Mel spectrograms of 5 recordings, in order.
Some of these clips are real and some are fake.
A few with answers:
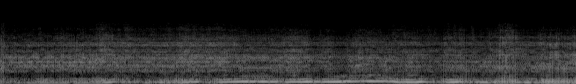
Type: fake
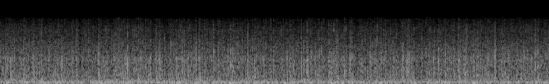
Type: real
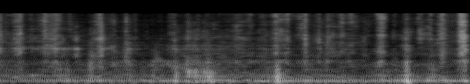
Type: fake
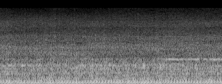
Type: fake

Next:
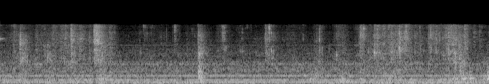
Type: real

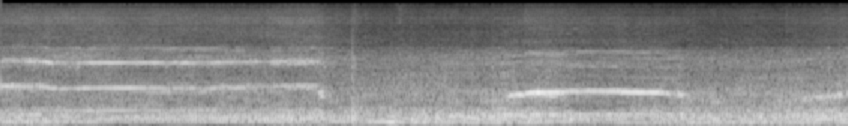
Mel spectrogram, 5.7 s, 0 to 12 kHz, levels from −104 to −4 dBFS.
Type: fake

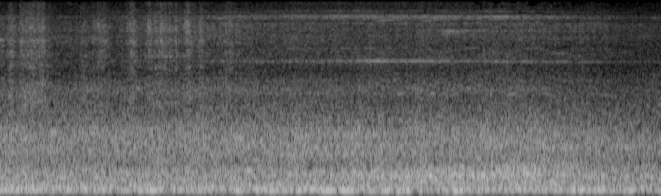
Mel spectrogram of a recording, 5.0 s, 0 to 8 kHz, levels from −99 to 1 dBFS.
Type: real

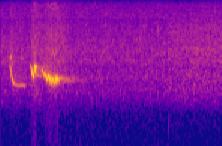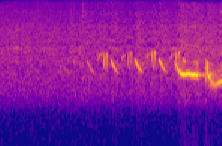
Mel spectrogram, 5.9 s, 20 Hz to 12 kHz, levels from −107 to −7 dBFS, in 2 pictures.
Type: real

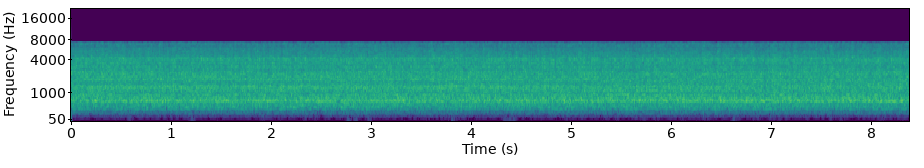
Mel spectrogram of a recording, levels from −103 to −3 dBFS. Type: fake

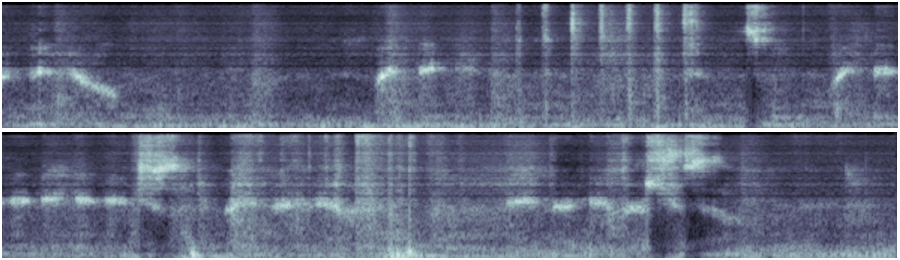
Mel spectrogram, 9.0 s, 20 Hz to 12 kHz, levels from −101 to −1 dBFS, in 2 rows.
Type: fake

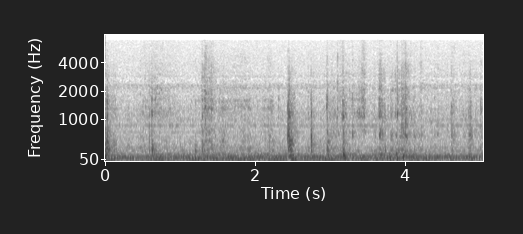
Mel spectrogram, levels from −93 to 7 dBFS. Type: real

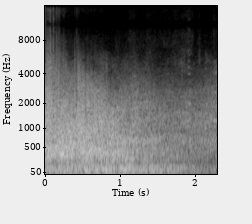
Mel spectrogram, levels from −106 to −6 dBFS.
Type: fake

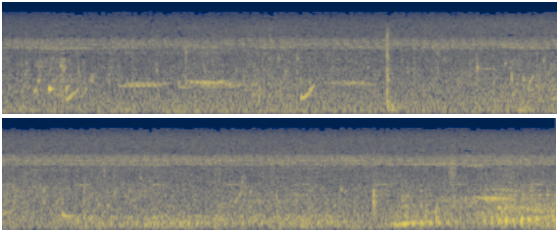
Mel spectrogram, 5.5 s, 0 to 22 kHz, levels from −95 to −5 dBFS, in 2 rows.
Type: fake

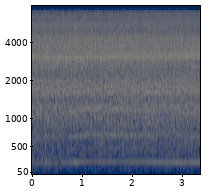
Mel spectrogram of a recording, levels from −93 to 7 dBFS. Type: real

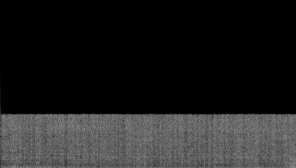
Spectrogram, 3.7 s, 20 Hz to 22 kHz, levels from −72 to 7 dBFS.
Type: fake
